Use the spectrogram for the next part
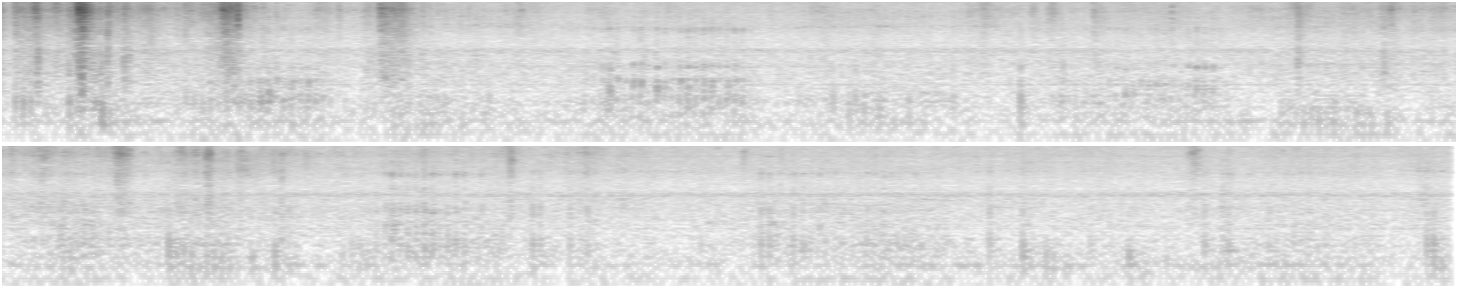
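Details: Domestic cat purring softly while a paper streamer winds around it during play; a low, steady, continuous purr under frequent crackling paper rustles and soft clicks.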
